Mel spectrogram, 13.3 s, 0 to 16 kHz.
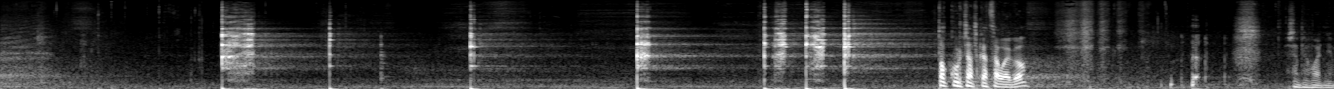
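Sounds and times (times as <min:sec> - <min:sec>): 
metal utensil clinking and scraping a sauce pan while stirring shrimp and chicken into sauce: 0:02.2 - 0:04.0, 0:04.6 - 0:05.4, 0:06.4 - 0:09.4
speech: 0:09.4 - 0:10.8.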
